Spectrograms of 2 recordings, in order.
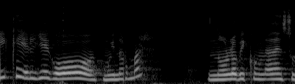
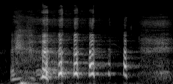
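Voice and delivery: high loud laugh; 11 semitones higher, 10 dB louder than usual. Real, not acted. Laughs at herself.

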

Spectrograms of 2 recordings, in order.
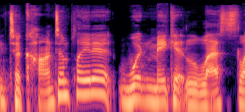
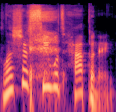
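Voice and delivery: high mock calm; 12 semitones higher than usual. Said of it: "it's like".

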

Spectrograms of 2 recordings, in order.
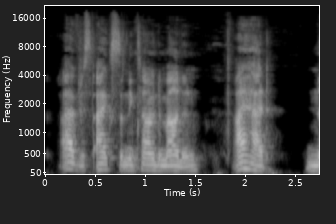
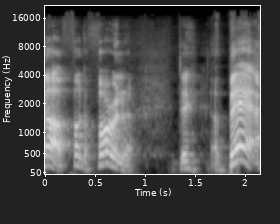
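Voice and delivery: loud, raised cry of alarm; hammed-up fright, building to a shout; mock panic; 5 semitones higher, 14 dB louder than usual. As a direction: imitate a terrified kid spotting a monster. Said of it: "I accidentally scared some children".

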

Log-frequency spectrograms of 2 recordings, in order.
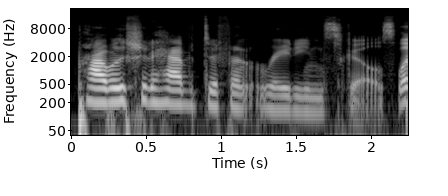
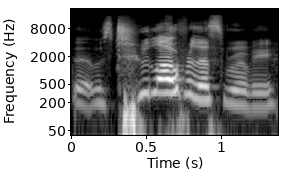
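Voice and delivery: louder, insisting again; insistent; 8 dB louder than usual. Real, not acted. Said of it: "repeats point louder".

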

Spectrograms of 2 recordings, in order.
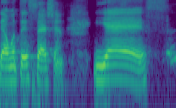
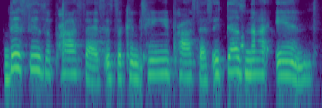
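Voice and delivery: preaching; 6 semitones higher, 3 dB quieter than usual. Acted.

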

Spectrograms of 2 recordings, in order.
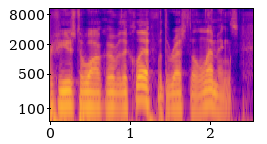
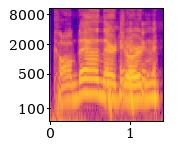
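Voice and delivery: laughing; 7 semitones higher, 5 dB louder than usual. Retold or imitated. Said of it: "it's like".

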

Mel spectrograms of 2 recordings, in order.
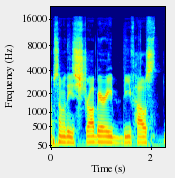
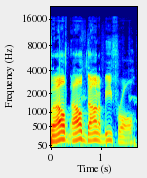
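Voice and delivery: put-on Southern accent; 4 semitones higher, 7 dB louder than usual. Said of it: "do an impression of us".

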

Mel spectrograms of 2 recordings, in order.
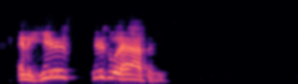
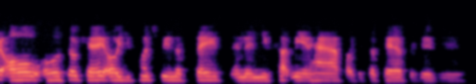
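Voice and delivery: softer, limp doormat voice; mock a meek pushover forgiving everything; wussy pushover voice; 6 semitones lower, 5 dB quieter than usual. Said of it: "like, very".

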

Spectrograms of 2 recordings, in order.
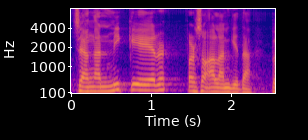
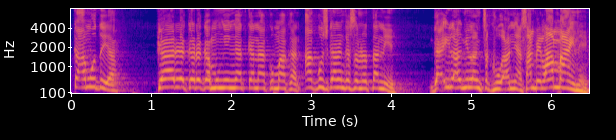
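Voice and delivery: raised, higher complaining rant; angry boyfriend; 6 semitones higher, faster than usual. Acted. Boyfriend scolds girlfriend on the phone, angry and raised.

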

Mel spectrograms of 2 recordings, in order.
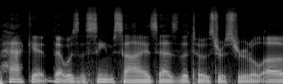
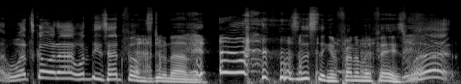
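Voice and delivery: hammed-up confused waking, higher; mock bewilderment; 10 semitones higher than usual. Co-host pretends to wake up lost mid-podcast, hammed-up startled. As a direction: act startled to find yourself on mic.

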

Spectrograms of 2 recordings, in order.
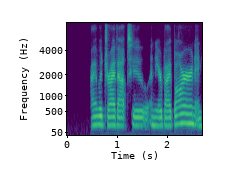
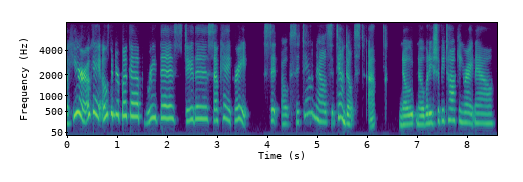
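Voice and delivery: high-pitched mock bossy teacher; imitating a teacher ordering a class about; authoritative teacher; 7 semitones higher than usual. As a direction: rattle off orders like an overwhelmed teacher. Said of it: "that authoritative teacher".

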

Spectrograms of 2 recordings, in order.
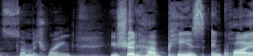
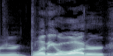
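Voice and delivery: normal talking voice

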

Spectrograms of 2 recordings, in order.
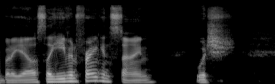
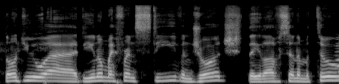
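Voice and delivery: loud, high gushing film director voice; Martin Scorsese impression; 6 semitones higher, 4 dB louder than usual. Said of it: "my Marty Scorsese impression".

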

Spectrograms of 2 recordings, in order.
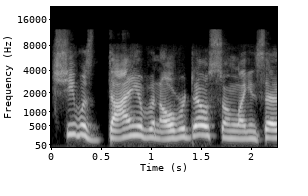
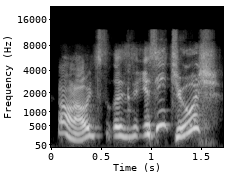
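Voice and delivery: normal talking voice

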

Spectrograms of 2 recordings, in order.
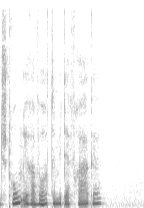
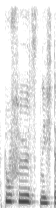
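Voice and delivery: higher and louder repeat, stress on du; emphatic outburst; 6 semitones higher, 8 dB louder than usual. A narrator's reading. Narrator crying out against the madman's fate, loud. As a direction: repeat it as an anguished burst.

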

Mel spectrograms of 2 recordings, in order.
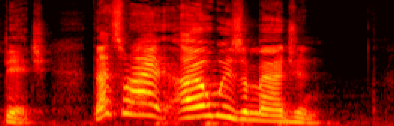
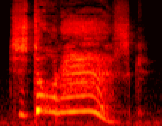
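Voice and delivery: squeaky plea; 8 dB quieter than usual. Real, not acted. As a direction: plead it in a tiny high voice. Urging people not to ask.

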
